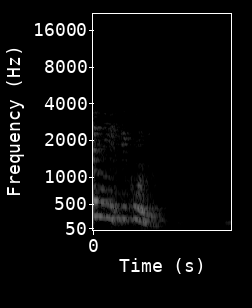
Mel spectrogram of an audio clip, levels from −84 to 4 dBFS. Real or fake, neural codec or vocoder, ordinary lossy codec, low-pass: real; none; AAC, 16 kbps; 3.6 kHz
